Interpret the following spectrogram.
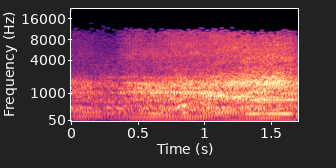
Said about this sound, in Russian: О, байкер! Скорость.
